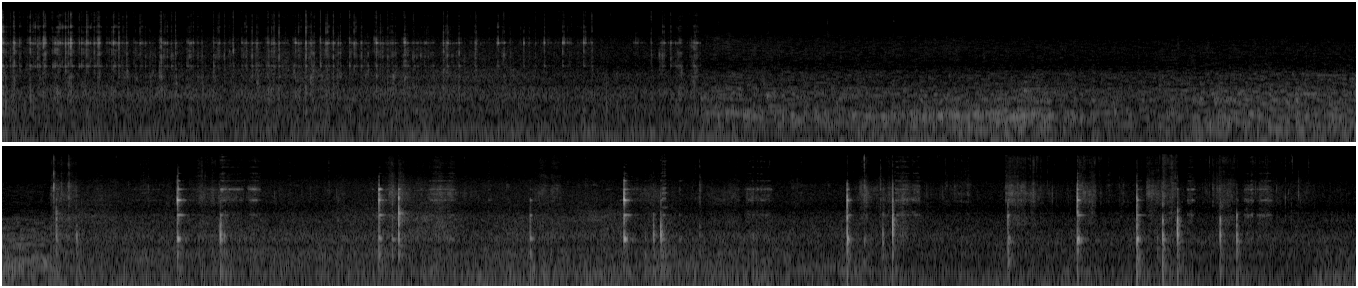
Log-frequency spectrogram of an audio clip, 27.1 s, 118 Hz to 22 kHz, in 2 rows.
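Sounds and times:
wooden spoons knocking ceramic bowl: 22.0 - 22.7, 23.6 - 26.2.

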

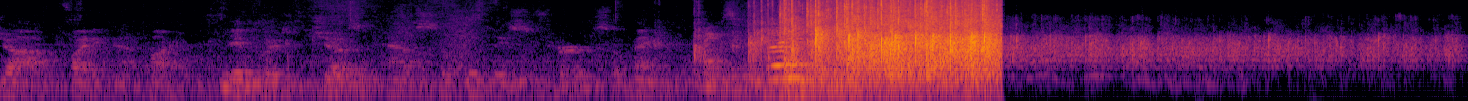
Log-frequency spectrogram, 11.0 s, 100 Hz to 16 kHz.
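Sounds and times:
faint room murmur: 0.0 - 10.2
audience applauding: 5.6 - 11.0.

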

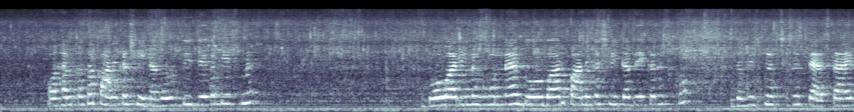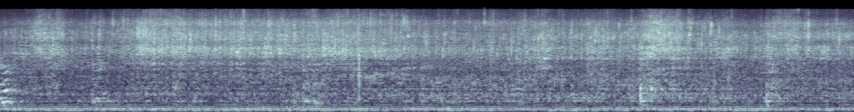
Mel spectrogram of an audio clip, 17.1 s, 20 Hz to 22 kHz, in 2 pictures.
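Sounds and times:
meat sizzling in a pan: 0.0 - 17.0
spatula scraping a pan: 8.8 - 10.6, 11.2 - 12.9, 13.5 - 16.9.

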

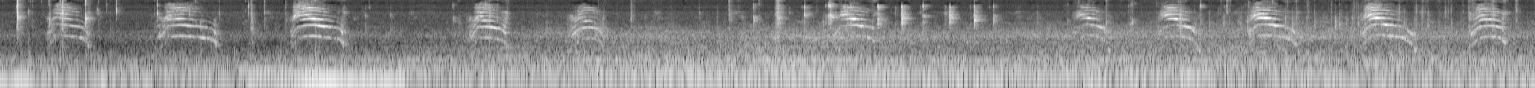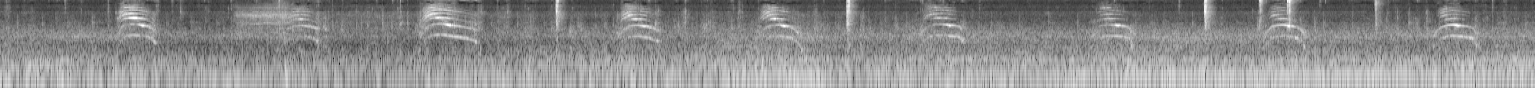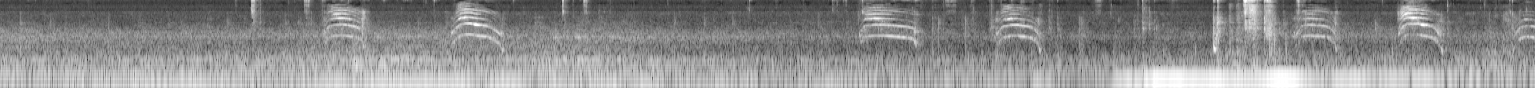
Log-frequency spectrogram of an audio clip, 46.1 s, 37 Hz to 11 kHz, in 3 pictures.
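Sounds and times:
sharp little clicks: 7.3 - 11.4.

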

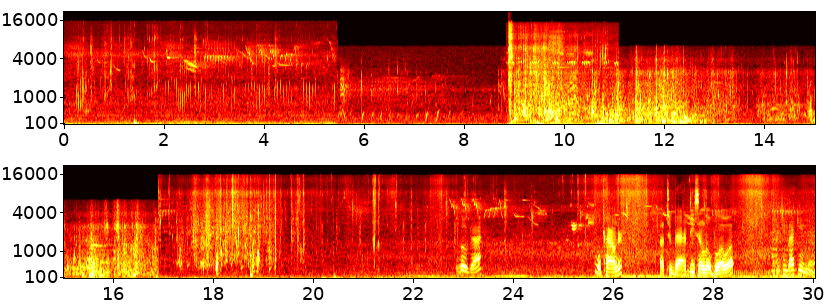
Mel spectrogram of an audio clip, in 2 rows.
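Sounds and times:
fish splashing in water: 0.0 - 5.5, 8.8 - 22.8.

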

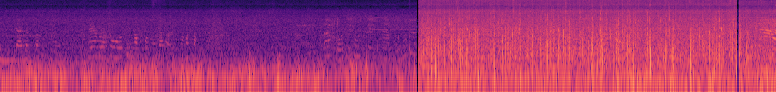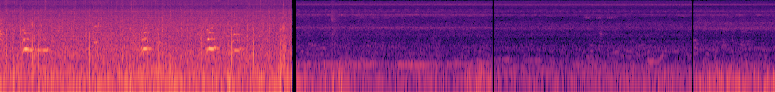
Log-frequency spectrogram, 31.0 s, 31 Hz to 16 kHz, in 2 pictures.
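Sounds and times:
heavy rain on a tarp: 8.3 - 21.4
water splashing off tarp edge: 8.4 - 21.4.

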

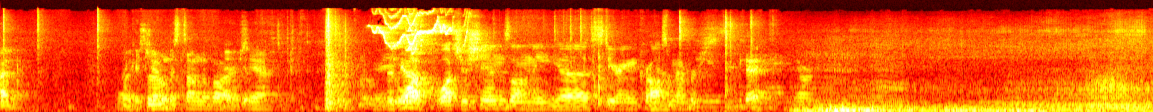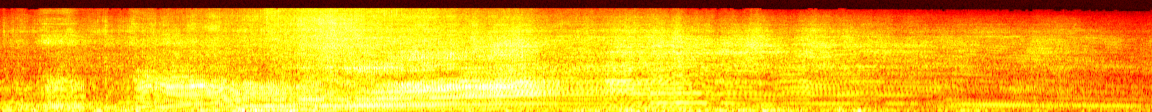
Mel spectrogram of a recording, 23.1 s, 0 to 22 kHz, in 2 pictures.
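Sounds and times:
race car engine revving: 8.5 - 22.4.

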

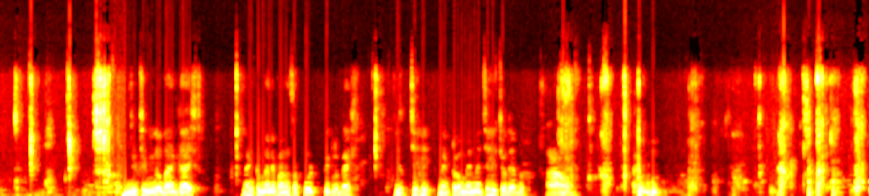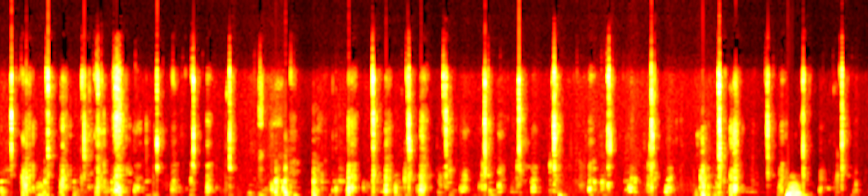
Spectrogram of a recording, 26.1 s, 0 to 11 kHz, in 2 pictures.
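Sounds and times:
wet chewing and lip smacking: 0.0 - 1.8, 3.0 - 3.7, 5.3 - 6.0, 8.0 - 26.0.

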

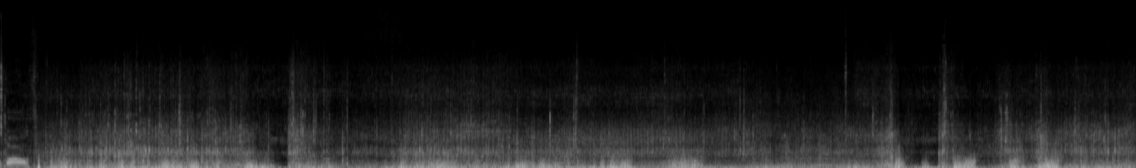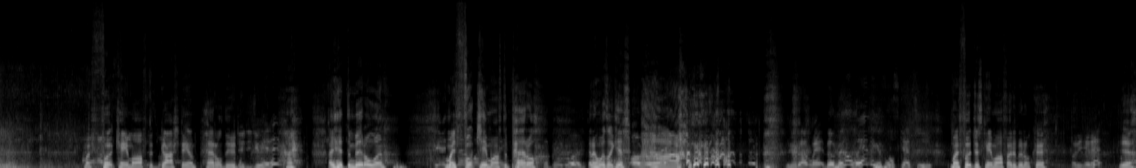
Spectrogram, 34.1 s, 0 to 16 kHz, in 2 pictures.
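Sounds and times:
bike tyres rolling on dirt: 0.0 - 21.0
wind on microphone: 0.3 - 17.6.

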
